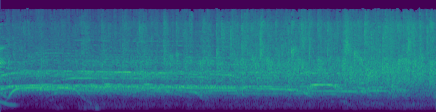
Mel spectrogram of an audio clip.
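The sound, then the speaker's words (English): A live audience claps and cheers for a guest in sustained, dense applause that stays loud and steady throughout, with a few whistles and whoops rising over the clapping. “Can I have a huge round of applause for the incredible Cindy V?”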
